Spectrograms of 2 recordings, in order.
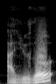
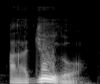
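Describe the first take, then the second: First: Slow "ayudó" with a strong final "dó"; stress on final syllable. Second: Slow "ayudo" with a strong middle "yu"; stress on YU. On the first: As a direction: hit the last syllable of "ayudó". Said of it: "Pues ayudó existe". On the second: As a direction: hit the middle syllable of "ayudo", letting "do" drop. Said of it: "en este caso es ayudo". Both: Shown as a demonstration.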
